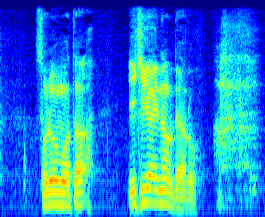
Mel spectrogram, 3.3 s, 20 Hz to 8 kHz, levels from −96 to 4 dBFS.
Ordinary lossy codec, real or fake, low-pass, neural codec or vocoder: none; fake; 7.2 kHz; vocoder, 44.1 kHz, 128 mel bands every 256 samples, BigVGAN v2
